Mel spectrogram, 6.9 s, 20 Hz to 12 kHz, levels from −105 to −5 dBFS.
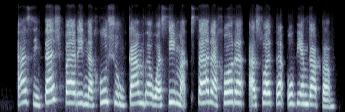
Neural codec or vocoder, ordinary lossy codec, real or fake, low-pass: codec, 16 kHz, 2 kbps, FunCodec, trained on LibriTTS, 25 frames a second; Opus, 16 kbps; fake; 7.2 kHz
